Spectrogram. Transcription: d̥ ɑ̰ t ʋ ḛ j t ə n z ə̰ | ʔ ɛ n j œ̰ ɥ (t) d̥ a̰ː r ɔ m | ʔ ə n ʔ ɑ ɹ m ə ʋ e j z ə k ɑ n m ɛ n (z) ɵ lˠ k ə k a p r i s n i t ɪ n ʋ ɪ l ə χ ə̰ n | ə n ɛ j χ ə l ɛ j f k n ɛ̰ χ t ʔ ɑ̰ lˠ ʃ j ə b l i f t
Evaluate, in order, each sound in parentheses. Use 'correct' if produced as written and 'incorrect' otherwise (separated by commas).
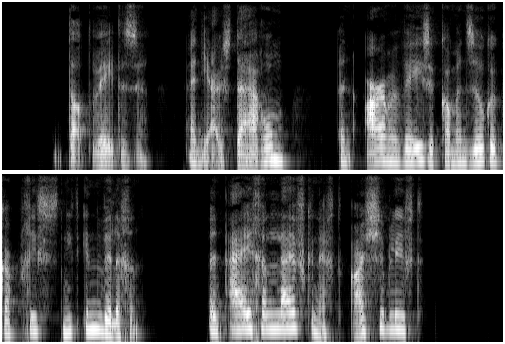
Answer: incorrect, correct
